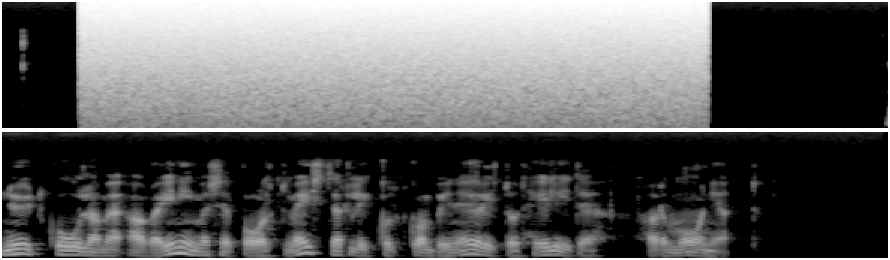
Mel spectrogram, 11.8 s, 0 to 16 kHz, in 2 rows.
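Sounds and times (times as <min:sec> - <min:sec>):
steady broadband white noise hiss: 0:00.6 - 0:04.8
speech: 0:06.0 - 0:10.9.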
